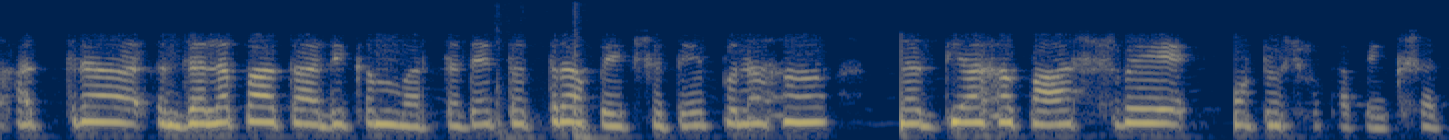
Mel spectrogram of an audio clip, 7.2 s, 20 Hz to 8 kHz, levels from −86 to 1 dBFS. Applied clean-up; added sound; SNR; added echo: none; Walk, footsteps; 17 dB; reverberation time 0.3 s.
